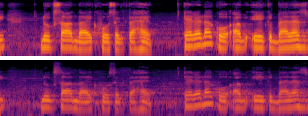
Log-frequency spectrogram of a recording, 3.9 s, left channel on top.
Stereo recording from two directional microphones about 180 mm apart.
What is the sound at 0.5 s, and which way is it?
Speech, 45° left (ahead or behind).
